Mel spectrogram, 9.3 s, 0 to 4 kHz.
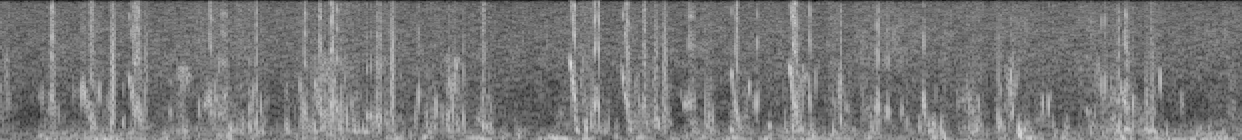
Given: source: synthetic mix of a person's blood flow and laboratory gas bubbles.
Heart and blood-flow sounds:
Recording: Doppler ultrasound of blood flow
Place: subclavian vein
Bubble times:
0.00-0.09 s: bubbles
0.28-0.45 s: bubbles
0.52-1.06 s: bubbles
1.22-2.02 s: bubbles
2.11-2.94 s: bubbles
3.08-3.51 s: bubbles
3.55-3.72 s: bubbles
4.25-4.58 s: bubbles
4.64-5.04 s: bubbles
5.09-5.38 s: bubbles
5.45-5.81 s: bubbles
5.86-6.13 s: bubbles
6.20-6.39 s: bubbles
6.47-6.68 s: bubbles
6.73-6.83 s: bubbles
6.85-7.04 s: bubbles
7.15-7.42 s: bubbles
7.44-7.75 s: bubbles
7.78-7.89 s: bubbles
8.06-8.73 s: bubbles
8.84-8.88 s: bubbles
From the record:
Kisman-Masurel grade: 342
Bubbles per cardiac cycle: rolling drumbeat, 9 or more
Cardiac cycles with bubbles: 100%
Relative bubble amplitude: moderate (0.250 to 0.450)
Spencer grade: 3 (all of the cardiac periods contain showers or single bubble signals, but not dominating or overriding the cardiac motion signals)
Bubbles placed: anywhere in the cardiac cycle

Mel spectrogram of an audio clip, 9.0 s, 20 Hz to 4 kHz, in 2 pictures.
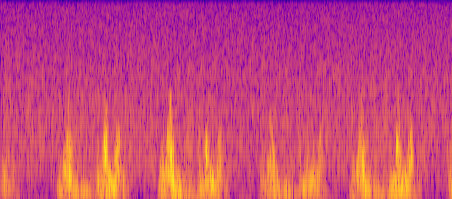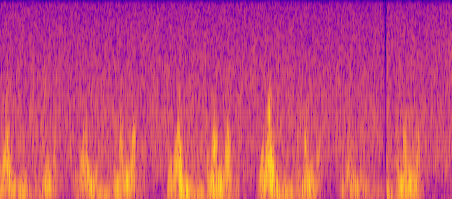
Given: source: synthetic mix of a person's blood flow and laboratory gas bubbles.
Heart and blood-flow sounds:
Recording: Doppler ultrasound of blood flow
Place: precordium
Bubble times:
5.38-5.53 s: bubbles
5.82-5.91 s: bubbles
From the record:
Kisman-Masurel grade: 111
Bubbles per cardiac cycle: 1 to 2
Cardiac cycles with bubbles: 1 to 10%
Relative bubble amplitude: barely perceptible (0.100 to 0.250)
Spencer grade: 1 (occasional bubble signal discernible with the cardiac motion signal, with majority of cardiac periods free of bubbles)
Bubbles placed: only in the low amplitude regions of the cardiac cycle

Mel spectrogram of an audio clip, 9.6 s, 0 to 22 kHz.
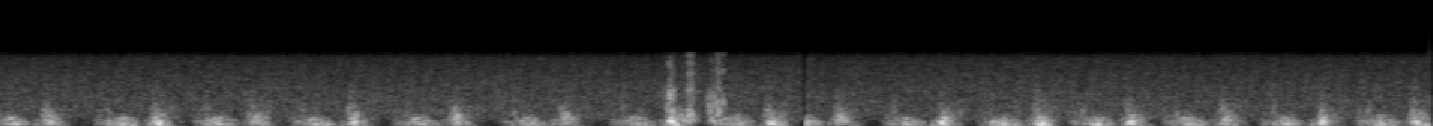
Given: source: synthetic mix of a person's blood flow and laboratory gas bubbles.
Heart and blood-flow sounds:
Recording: Doppler ultrasound of blood flow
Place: precordium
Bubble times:
4.44-4.69 s: bubbles
4.72-4.86 s: bubbles
From the record:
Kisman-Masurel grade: 212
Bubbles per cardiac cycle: several, 3 to 8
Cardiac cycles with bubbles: 1 to 10%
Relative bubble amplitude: moderate (0.250 to 0.450)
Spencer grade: 1 (occasional bubble signal discernible with the cardiac motion signal, with majority of cardiac periods free of bubbles)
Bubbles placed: anywhere in the cardiac cycle

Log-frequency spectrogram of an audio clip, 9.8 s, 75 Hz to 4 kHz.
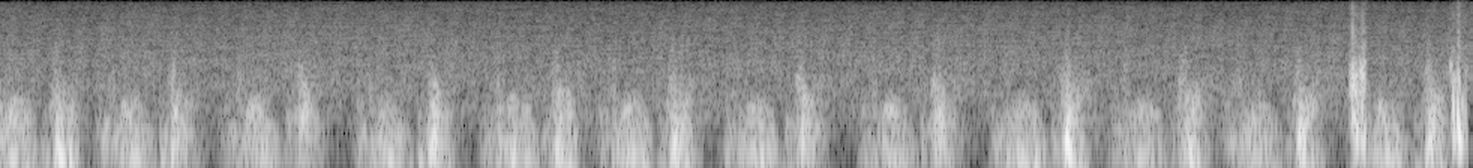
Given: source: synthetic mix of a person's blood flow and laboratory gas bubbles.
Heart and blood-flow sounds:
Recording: Doppler ultrasound of blood flow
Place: precordium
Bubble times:
9.00-9.12 s: bubbles
9.67-9.79 s: bubbles
From the record:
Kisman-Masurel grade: 213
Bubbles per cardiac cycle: several, 3 to 8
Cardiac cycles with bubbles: 1 to 10%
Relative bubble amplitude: loud (0.450 to 0.775)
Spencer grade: 1 (occasional bubble signal discernible with the cardiac motion signal, with majority of cardiac periods free of bubbles)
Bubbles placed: only in the low amplitude regions of the cardiac cycle

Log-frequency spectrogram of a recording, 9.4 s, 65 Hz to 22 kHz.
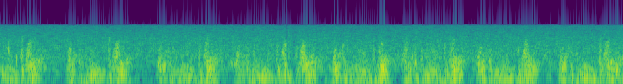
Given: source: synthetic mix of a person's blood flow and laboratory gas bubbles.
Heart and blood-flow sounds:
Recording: Doppler ultrasound of blood flow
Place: precordium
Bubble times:
0.11-0.17 s: bubbles
0.22-0.29 s: bubbles
From the record:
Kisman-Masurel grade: 212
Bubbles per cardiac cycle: several, 3 to 8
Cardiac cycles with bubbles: 1 to 10%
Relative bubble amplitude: moderate (0.250 to 0.450)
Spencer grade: 1 (occasional bubble signal discernible with the cardiac motion signal, with majority of cardiac periods free of bubbles)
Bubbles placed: only in the low amplitude regions of the cardiac cycle

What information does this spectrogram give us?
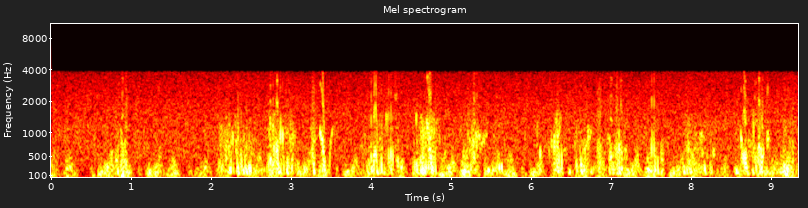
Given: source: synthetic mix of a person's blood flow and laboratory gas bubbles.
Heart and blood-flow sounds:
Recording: Doppler ultrasound of blood flow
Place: precordium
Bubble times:
0.78-0.96 s: bubbles
2.07-2.58 s: bubbles
2.67-3.12 s: bubbles
3.23-3.53 s: bubbles
3.85-4.40 s: bubbles
4.50-4.96 s: bubbles
5.08-5.46 s: bubbles
5.53-5.67 s: bubbles
6.03-6.15 s: bubbles
6.21-6.92 s: bubbles
6.95-7.21 s: bubbles
7.47-7.68 s: bubbles
7.88-8.32 s: bubbles
8.53-9.04 s: bubbles
9.08-9.35 s: bubbles
From the record:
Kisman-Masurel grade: 233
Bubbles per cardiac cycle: several, 3 to 8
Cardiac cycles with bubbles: 50 to 99%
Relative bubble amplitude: loud (0.450 to 0.775)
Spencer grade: 3 (all of the cardiac periods contain showers or single bubble signals, but not dominating or overriding the cardiac motion signals)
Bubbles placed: anywhere in the cardiac cycle

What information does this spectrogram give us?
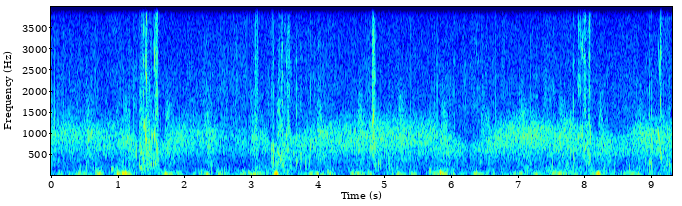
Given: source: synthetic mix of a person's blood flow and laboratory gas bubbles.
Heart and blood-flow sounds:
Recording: Doppler ultrasound of blood flow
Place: subclavian vein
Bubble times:
0.87-1.01 s: bubbles
1.26-1.68 s: bubbles
3.27-3.92 s: bubbles
4.77-5.18 s: bubbles
7.50-7.69 s: bubbles
7.71-8.14 s: bubbles
8.95-9.05 s: bubbles
9.10-9.33 s: bubbles
From the record:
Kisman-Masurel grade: 221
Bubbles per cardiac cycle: several, 3 to 8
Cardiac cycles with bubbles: 10 to 50%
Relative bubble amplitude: barely perceptible (0.100 to 0.250)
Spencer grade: 2 (many but less than half of the cardiac periods contain bubble signals, singularly or in groups)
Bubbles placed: anywhere in the cardiac cycle

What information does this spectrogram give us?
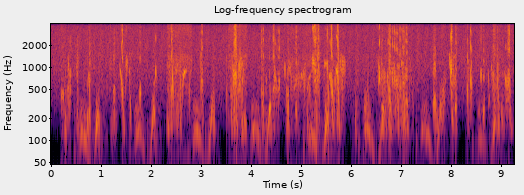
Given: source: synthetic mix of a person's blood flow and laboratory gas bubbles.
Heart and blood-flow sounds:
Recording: Doppler ultrasound of blood flow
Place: precordium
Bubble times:
0.18-0.41 s: bubbles
0.49-0.58 s: bubbles
0.70-0.82 s: bubbles
1.17-1.33 s: bubbles
1.35-1.64 s: bubbles
1.74-1.83 s: bubbles
2.04-2.13 s: bubbles
2.30-2.82 s: bubbles
2.98-3.08 s: bubbles
3.20-3.31 s: bubbles
3.49-3.92 s: bubbles
4.19-4.60 s: bubbles
4.64-5.40 s: bubbles
5.46-5.91 s: bubbles
6.07-6.16 s: bubbles
6.25-6.37 s: bubbles
6.51-7.25 s: bubbles
7.63-7.76 s: bubbles
7.79-7.91 s: bubbles
7.96-8.14 s: bubbles
8.29-8.46 s: bubbles
8.57-8.71 s: bubbles
8.73-9.25 s: bubbles
From the record:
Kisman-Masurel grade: 342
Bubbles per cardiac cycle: rolling drumbeat, 9 or more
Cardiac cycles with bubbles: 100%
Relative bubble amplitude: moderate (0.250 to 0.450)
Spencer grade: 3 (all of the cardiac periods contain showers or single bubble signals, but not dominating or overriding the cardiac motion signals)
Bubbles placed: anywhere in the cardiac cycle

